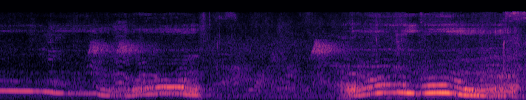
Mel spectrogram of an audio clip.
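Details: Pet Alaskan Malamute Luoluo, which looks after a young child, makes two arching, yodelling howls. Each rises and falls in a wavy "woo-woo" pattern, separated by a quieter pause, with people talking nearby.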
